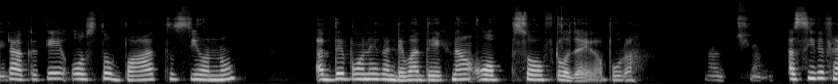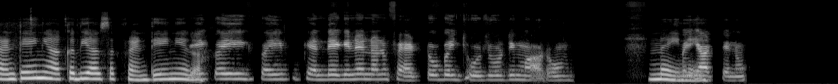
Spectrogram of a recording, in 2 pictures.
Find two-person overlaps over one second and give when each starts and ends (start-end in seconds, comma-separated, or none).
none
